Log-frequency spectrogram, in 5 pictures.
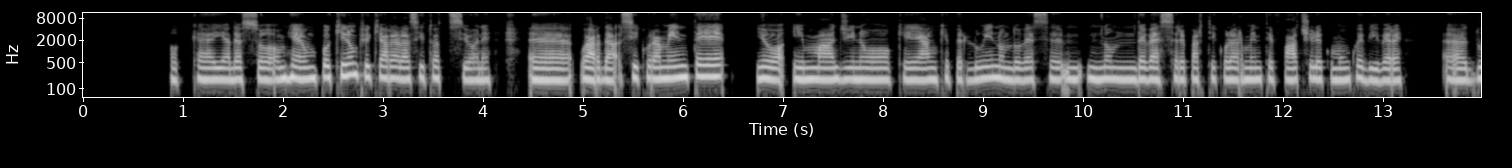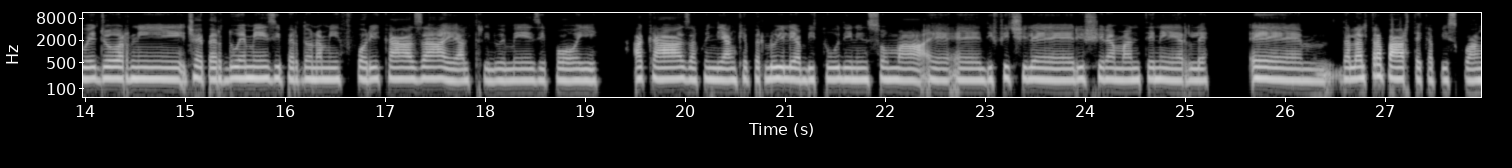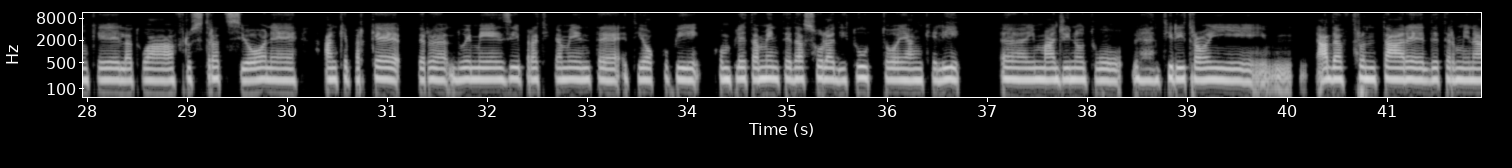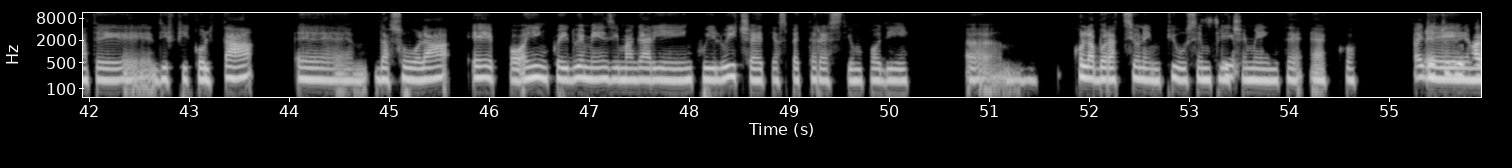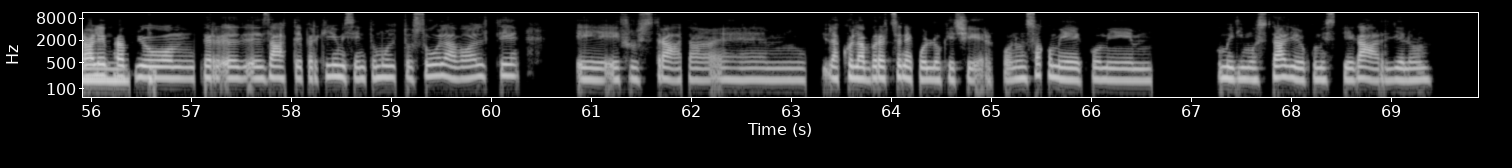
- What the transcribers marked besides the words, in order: "cioè" said as "ceh"; other background noise; chuckle
- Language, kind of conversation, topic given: Italian, advice, Perché io e il mio partner finiamo per litigare sempre per gli stessi motivi e come possiamo interrompere questo schema?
